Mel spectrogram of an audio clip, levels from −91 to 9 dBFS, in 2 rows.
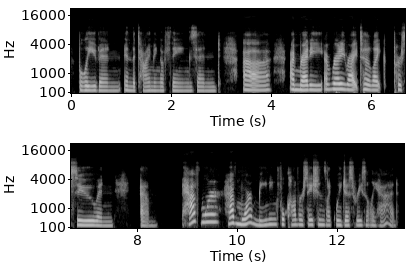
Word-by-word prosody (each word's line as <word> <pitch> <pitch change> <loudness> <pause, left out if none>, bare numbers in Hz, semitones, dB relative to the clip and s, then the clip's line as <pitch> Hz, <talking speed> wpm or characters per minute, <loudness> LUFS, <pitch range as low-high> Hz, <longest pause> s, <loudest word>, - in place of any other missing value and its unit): believe 195 -1 0
in 185 0 -4
in 200 -3 -2
the 180 - -2
timing 185 0 -5
of 185 - -5
things, 180 0 -6
and, 180 -1 -7 0.5
uh, 205 - +3 0.4
I'm 235 -2 +4
ready 215 0 +5
I'm 240 +1 -1
ready, 255 -1 +6
right, 230 -1 +4
to, 235 -2 +2
like, 210 0 +1 0.2
pursue 205 -2 +2
and, 185 -1 -5 0.6
um, 180 - -5 0.5
have 385 +1 +5
more 355 +1 +2
have 285 +1 +3
more 260 +4 +3
meaningful 240 +2 -3
conversations 225 0 -1
like 210 0 -6
we 210 -1 0
just 205 +1 -2
recently 210 -1 -5
had. 190 +9 -10
210 Hz, 135 wpm, -23 LUFS, 185-230 Hz, 0.6 s, ready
